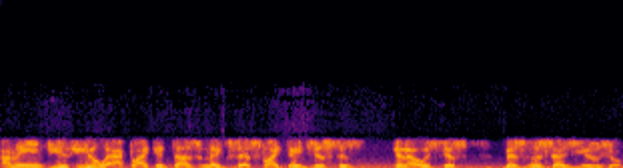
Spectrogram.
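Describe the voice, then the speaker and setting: With very even loudness and ordinary pitch variation, a high-pitched man speaks at a moderate pace amid noticeable background noise. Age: 70s. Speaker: caller. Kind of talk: heated debate. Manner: halting, stammering.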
